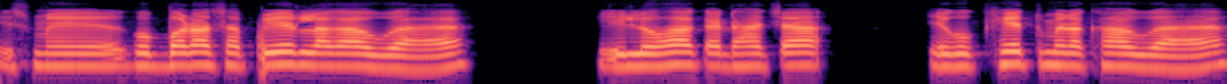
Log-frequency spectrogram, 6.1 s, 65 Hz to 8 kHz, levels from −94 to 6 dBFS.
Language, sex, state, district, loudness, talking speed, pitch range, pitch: Hindi, male, Bihar, Saran, -16 LUFS, 185 wpm, 185-200 Hz, 190 Hz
